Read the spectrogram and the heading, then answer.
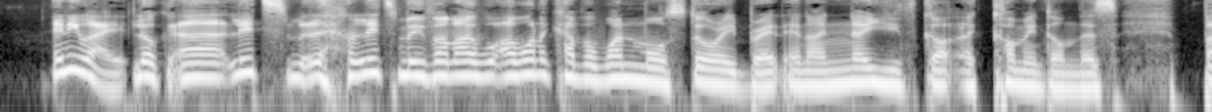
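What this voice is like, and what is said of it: New Zealand accent. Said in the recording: “the Kiwi accent ... you have the same accent ... our accent ... It's quite lazy, I hear. It's a lazy accent.”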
